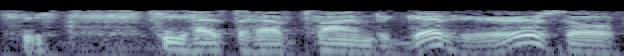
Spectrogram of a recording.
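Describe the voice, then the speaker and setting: An American actor playing a genial, unhurried insurance office man in a 1960s radio drama, hesitant and slyly polite in his phrasing. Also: deep voice, very animated. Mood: amused, dithering. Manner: hesitant, chuckling, drawn-out phrasing. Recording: tinny, hissy old radio broadcast.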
